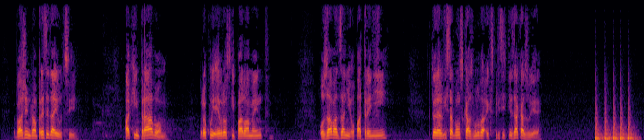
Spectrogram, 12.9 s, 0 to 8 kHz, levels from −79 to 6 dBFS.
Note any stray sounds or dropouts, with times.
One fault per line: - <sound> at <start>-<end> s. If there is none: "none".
- thud at 11.9-12.8 s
